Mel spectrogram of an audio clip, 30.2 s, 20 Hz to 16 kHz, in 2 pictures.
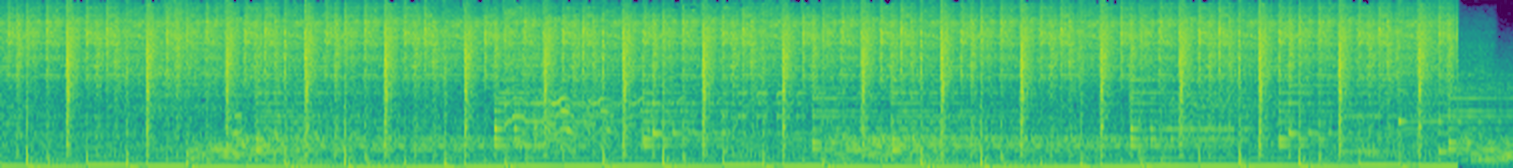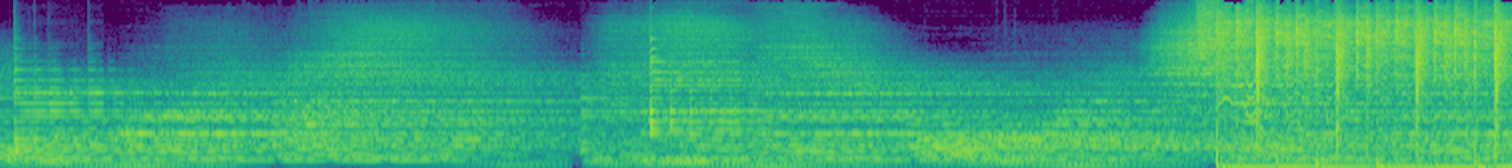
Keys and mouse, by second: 0.3 click, 0.6 shift+g, 1.0 shift+click, 2.4 click, 3.6 shift+g, 4.3 shift+click, 4.9 alt+click, 5.3 g, 7.0 shift+click, 7.3 Tab, 10.1 KP_Decimal, 11.1 click, 11.3-15.3 drag, 14.3 g, 17.1 click, 18.4 click, 19.6-21.4 drag, 22.8 space, 25.0 space, 25.4 click, 25.8 ctrl+Tab, 27.3 click, 28.2 f, 28.8 click.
